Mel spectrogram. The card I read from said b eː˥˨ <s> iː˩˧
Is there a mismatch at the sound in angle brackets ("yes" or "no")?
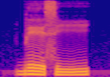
no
